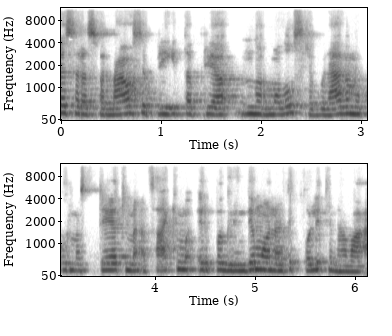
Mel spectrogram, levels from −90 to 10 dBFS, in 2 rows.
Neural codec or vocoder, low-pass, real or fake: none; 10.8 kHz; real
